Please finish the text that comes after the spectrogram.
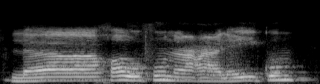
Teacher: لا کی آواز تھوڑی سی لمبی کر دی آپ نے، 1.5 گنا تقریباً۔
